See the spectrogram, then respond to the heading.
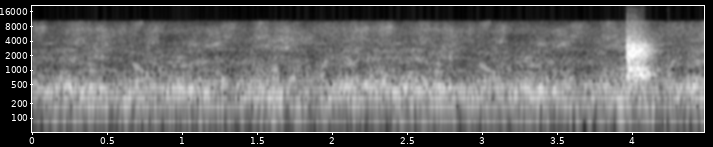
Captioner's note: gallery chattering; gavel slams!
